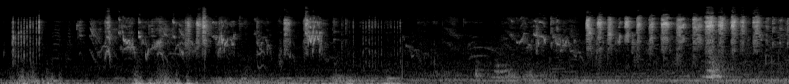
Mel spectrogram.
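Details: Budgerigars (Melopsittacus undulatus) chirping in quick, bright bursts of high, scratchy twitter.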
